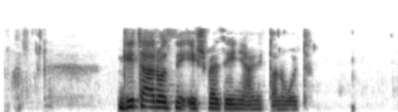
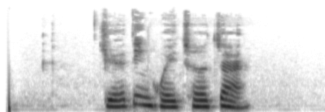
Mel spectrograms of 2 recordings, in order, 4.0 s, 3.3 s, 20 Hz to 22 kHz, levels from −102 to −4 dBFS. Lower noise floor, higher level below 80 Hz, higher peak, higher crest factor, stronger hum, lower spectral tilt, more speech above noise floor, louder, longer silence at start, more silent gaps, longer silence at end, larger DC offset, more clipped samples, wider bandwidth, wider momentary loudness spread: second, -53 dBFS vs -74 dBFS; first, -58 dBFS vs -64 dBFS; first, -2 dBFS vs -10 dBFS; about the same, 18 dB vs 16 dB; neither; about the same, -5 dB/octave vs -6 dB/octave; second, 37 dB vs 52 dB; first, -17 LUFS vs -23 LUFS; first, 1.2 s vs 1 s; neither; first, 0.9 s vs 0.75 s; neither; neither; second, 8 kHz vs 14 kHz; first, 14 LU vs 11 LU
